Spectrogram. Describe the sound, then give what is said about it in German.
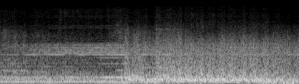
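Gravity bombs exploding in a space battle: a steady low hum gives way to a loud, sustained roaring rumble that continues to the end. “Feuer! Gravitationsbomben ab!”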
